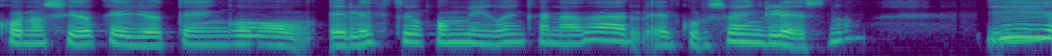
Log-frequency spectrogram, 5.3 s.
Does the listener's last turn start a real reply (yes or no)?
no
